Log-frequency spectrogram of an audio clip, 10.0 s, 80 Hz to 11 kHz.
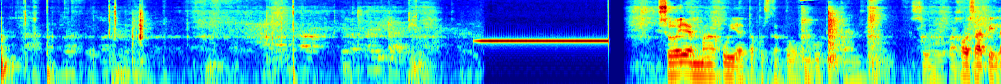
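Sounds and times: steady pure reference beep: 4.8s - 6.1s.

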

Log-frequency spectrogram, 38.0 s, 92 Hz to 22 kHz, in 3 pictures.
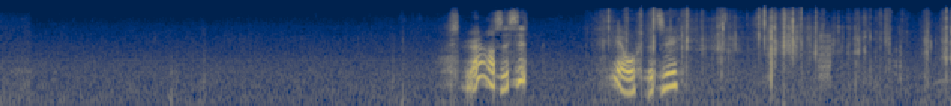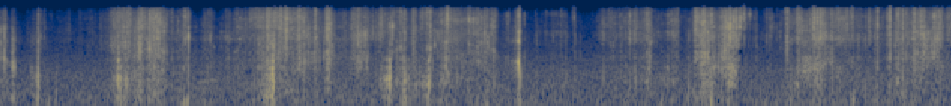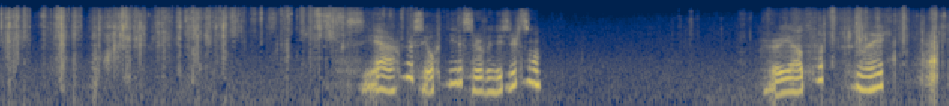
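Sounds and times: foil wrapper crinkling and tearing: 7.9s - 31.5s, 34.4s - 38.0s.

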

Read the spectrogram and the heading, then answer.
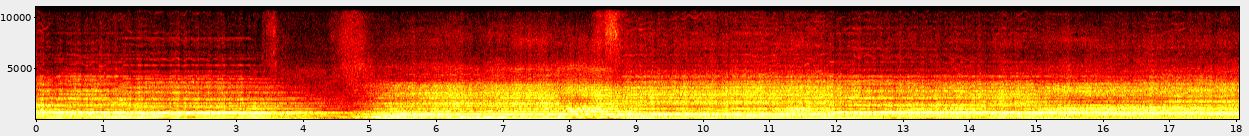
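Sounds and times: choir singing sustained chords: 0.0s - 18.0s.

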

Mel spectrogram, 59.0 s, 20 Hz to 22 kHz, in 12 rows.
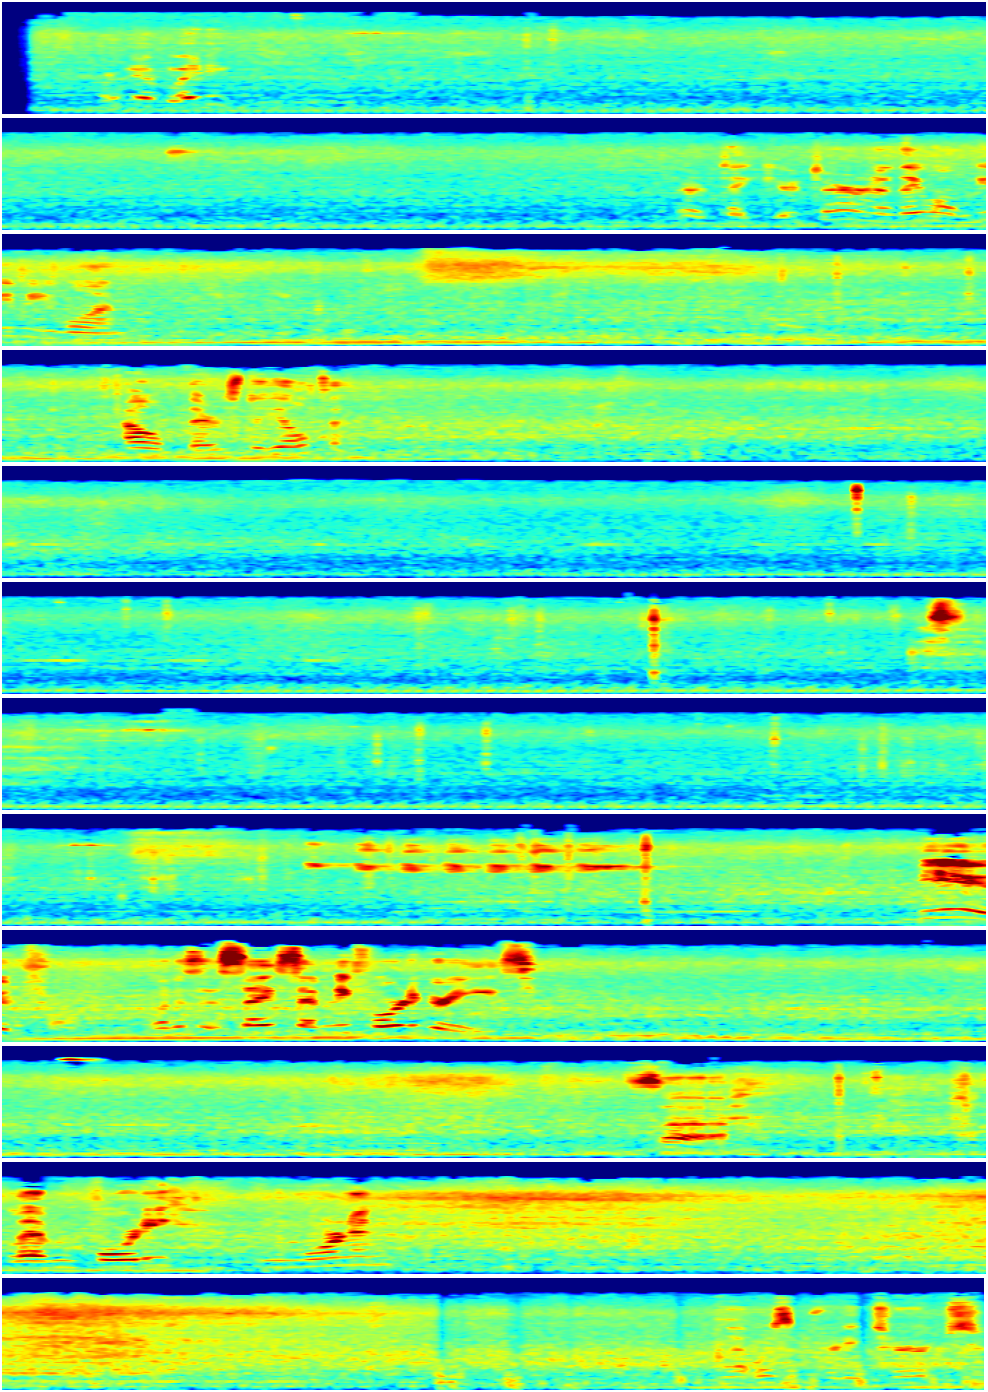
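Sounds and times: car engine hum: 0.1s - 59.0s
road noise: 0.1s - 59.0s.

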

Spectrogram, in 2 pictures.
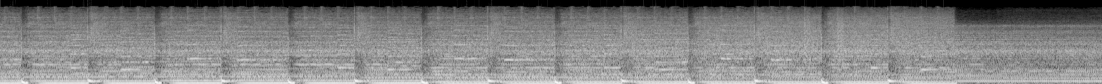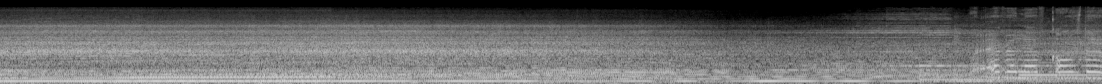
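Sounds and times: motorcycle engine running: 0.0s - 19.2s.

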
